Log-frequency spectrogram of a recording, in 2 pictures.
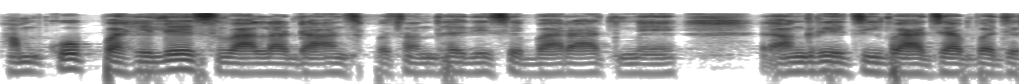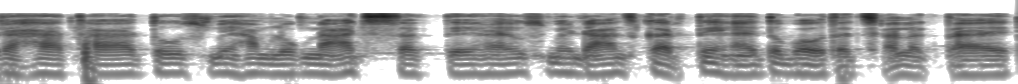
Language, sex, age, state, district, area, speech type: Hindi, female, 60+, Uttar Pradesh, Prayagraj, rural, spontaneous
